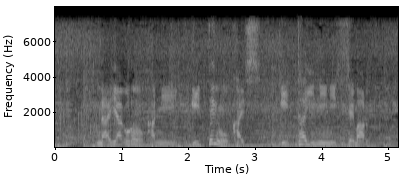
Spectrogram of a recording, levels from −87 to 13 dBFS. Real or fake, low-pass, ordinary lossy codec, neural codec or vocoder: real; 7.2 kHz; AAC, 48 kbps; none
